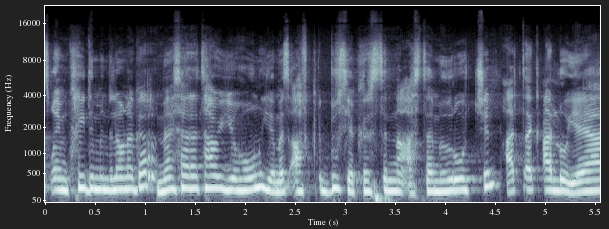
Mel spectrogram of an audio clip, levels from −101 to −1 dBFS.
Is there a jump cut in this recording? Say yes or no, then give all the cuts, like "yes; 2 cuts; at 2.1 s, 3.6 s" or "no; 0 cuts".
yes; 2 cuts; at 1.1 s, 4.6 s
